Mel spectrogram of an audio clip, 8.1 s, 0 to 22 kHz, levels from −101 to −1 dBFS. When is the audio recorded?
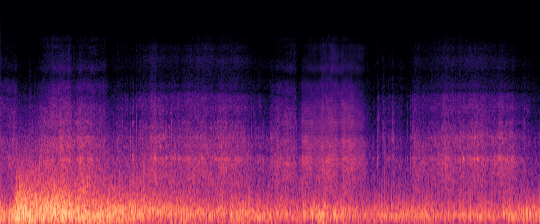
0.0-4.5; 5.5-8.1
